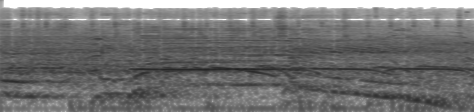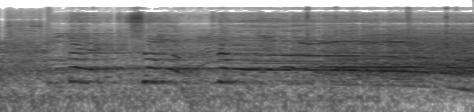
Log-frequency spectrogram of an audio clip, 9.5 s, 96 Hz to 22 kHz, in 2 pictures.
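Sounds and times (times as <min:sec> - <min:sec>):
whoops and shouting voices in a basketball arena crowd: 0:00.0 - 0:04.8, 0:07.0 - 0:09.4
large indoor arena crowd cheering at an NBA basketball game: 0:00.0 - 0:09.4.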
